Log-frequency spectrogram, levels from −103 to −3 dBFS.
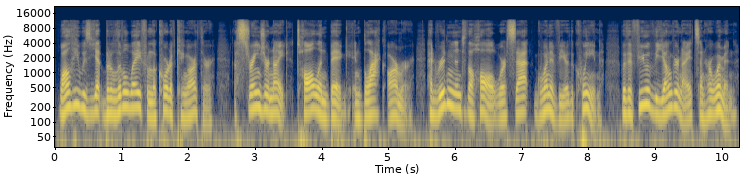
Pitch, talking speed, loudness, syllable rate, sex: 150 Hz, 250 wpm, -18 LUFS, 6.2 syllables/s, male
